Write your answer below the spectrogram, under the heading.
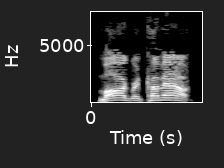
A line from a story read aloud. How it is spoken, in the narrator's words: Cornelius yelled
